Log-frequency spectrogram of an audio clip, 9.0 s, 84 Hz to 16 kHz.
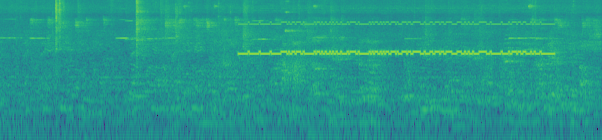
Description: RTTY (45.45 baud, 170 Hz shift), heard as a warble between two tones, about 2200 Hz centre, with the noise of a subway station. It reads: DJ3SSH TU ON5K CQ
